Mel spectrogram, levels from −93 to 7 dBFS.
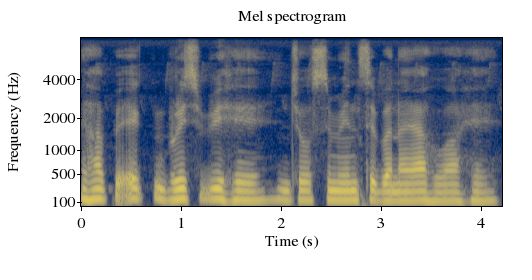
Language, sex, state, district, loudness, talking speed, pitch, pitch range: Hindi, male, Arunachal Pradesh, Lower Dibang Valley, -14 LUFS, 170 wpm, 120 Hz, 115-130 Hz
